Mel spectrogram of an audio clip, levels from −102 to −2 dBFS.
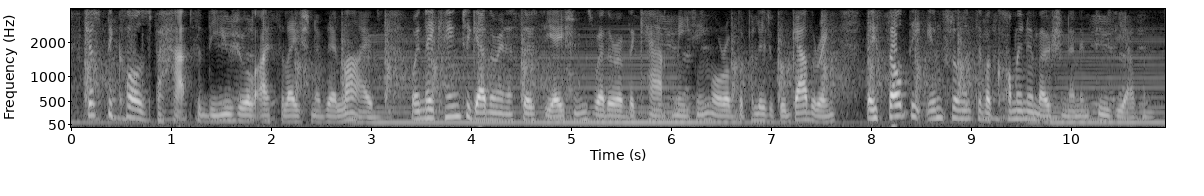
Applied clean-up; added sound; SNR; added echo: none; Hammer / Wood + Bowed string instrument; 11 dB; none.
